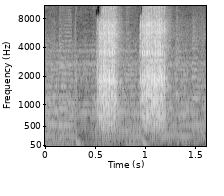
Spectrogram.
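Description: Cordless drill with its clutch set around 5 or 6 slipping as it drives a screw while building a shed, two short loud ratcheting bursts close up after a brief motor whir.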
